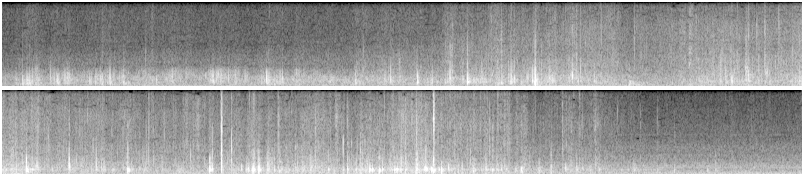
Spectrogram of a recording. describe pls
BC car on gravel
Car pulling up on gravel, extremely close perspective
